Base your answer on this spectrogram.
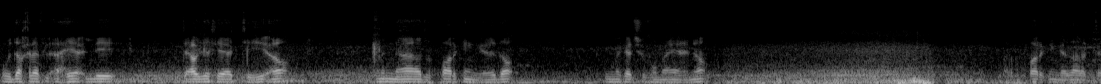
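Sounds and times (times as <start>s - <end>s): street traffic rumble: 0.0s - 11.0s
wind buffeting microphone: 0.0s - 11.0s.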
